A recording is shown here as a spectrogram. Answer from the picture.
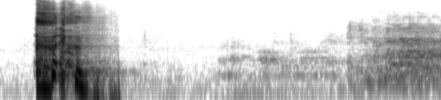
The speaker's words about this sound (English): And everyone watching at home, sorry, I coughed into your phone or TV or wherever you were.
